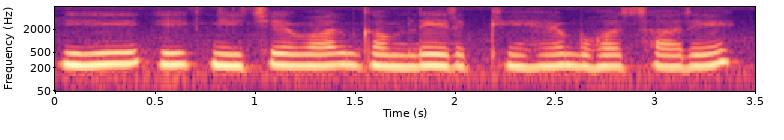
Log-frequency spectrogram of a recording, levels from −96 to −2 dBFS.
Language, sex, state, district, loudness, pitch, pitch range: Hindi, female, Uttar Pradesh, Lucknow, -13 LUFS, 225 Hz, 215-240 Hz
